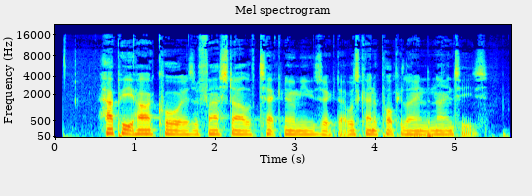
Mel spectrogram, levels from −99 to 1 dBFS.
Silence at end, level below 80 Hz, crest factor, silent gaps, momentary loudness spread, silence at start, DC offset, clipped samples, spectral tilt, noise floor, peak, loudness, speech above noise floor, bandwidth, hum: 0 s; -44 dBFS; 20 dB; none; 9 LU; 0.55 s; under 0.1%; under 0.1%; -5.5 dB/octave; -47 dBFS; -6 dBFS; -26 LUFS; 21 dB; 16 kHz; none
